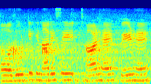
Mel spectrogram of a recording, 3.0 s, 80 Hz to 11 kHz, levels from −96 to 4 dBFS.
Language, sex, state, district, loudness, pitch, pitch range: Hindi, female, Maharashtra, Gondia, -16 LUFS, 230 Hz, 225-245 Hz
